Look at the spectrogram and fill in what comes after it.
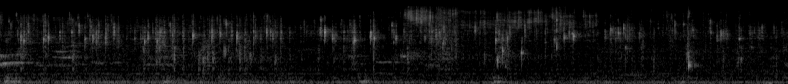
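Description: Marinated chicken pieces dropped into hot oil, sizzling and crackling as they start to deep-fry. The sizzle surges louder about four seconds in as more pieces go in.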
